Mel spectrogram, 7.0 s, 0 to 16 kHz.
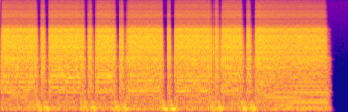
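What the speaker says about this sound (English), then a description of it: "Next, we move on to the master control for the overdrive channel." Electric guitar rhythm chords ring out through a Soldano SLO-100 overdrive channel with the master at 3, saturated and loud, punctuated by brief muted gaps before ending abruptly.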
